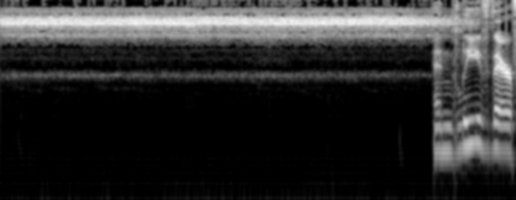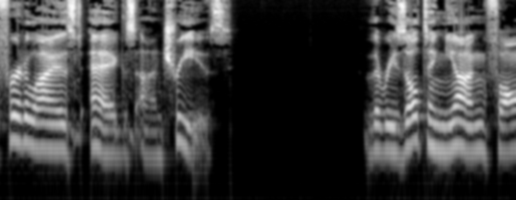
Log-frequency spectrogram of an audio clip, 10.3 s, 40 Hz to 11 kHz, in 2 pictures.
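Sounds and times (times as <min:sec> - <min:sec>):
male cicadas singing their thrumming mating call: 0:00.0 - 0:06.7
speech: 0:04.3 - 0:07.6, 0:08.8 - 0:10.3.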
